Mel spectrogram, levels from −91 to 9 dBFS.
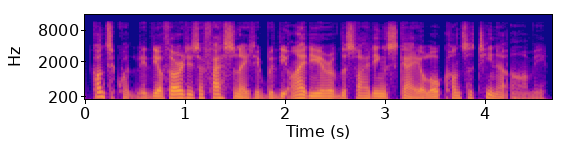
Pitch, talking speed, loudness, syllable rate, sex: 105 Hz, 195 wpm, -20 LUFS, 7.2 syllables/s, male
